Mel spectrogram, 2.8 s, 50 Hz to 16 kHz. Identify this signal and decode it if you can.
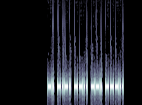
Morse code, heard as a keyed tone, about 48 wpm, 700 Hz. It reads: NCZG8
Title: Code Groups - 5 Letter:Numbers - 50wpm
